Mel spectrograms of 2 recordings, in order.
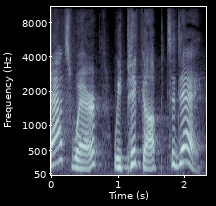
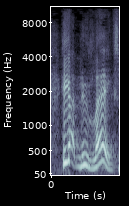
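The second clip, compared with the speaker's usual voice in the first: normal talking voice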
